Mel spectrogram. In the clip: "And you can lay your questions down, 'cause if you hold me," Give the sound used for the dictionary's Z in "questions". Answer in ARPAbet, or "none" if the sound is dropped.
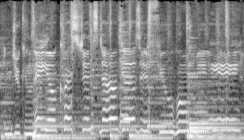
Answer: Z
